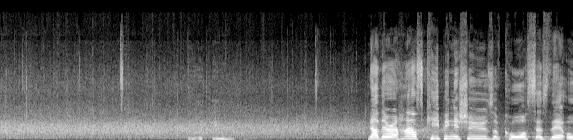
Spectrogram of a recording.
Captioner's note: applause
